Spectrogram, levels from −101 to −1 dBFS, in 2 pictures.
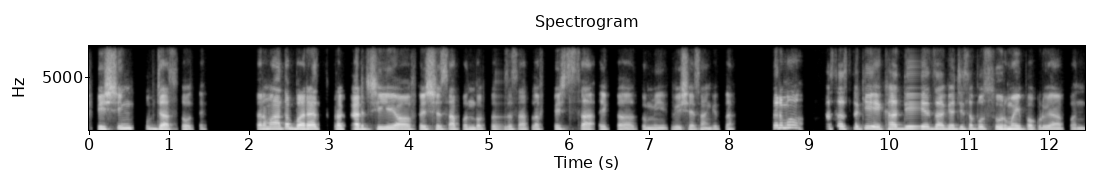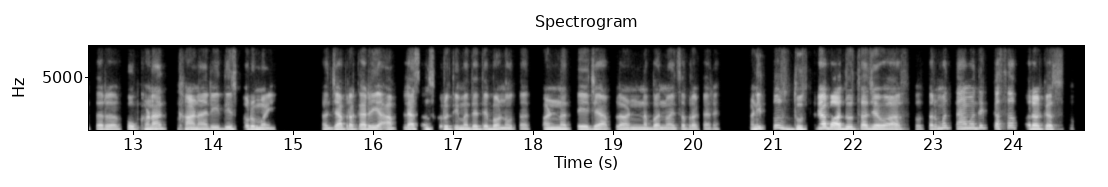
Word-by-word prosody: Fishing 195 +4 +3
खूप 190 -3 -9
जास्त 125 -3 +3
होते. 110 -5 -6 0.7
तर 165 0 +1
मग 180 +2 +1
आता 185 +2 +3
बऱ्याच 170 +1 +7 0.2
प्रकारची 155 0 +3
अ, 145 -2 +4
फिशेस 135 0 +1
आपण 130 0 -2
बघतो. 120 0 -6
जसं 130 +1 -6
आपला 135 +3 -5 0.2
फिशचा 145 -1 -2
एक 120 +1 -8
अ, 110 -2 -3
तुम्ही 115 -1 -5
विषय 115 +1 -3
सांगितला. 110 +2 -8 0.5
तर 235 - +4
मग 250 +1 0 0.4
कसं 190 +2 -1
असतं, 190 0 -2
की 210 - 0
एखादी 185 +2 +2
जागेची 165 -1 +1
सपोज 170 +2 -3
सुरमई 160 -3 +3
पकडूया 110 -3 -2
आपण, 105 +1 -8
तर 125 +1 0
कोकणात 145 +4 +1 0.2
खाणारी 145 +1 +1
ती 155 0 0
सुरमई 130 -9 -1 0.6
अ, - - -5
ज्या 125 +1 +5
प्रकारे 140 +2 +1
आपल्या 125 +2 0
संस्कृतीमध्ये 135 -1 -1
ते 140 - +2
बनवतात. 110 -5 -1 0.2
अन्न 130 0 +2
ते 125 0 +2
जे 130 +2 -1
आपलं 130 +2 -1
अन्न 125 +1 -1
बनवायचा 120 -1 -2
प्रकार 105 -4 -6
आहे. 95 - -12 0.4
आणि 170 +6 +3
तोच 220 0 -3
दुसऱ्या 150 +8 +4
बाजूचा 170 0 +6
जेव्हा 160 -1 +3
असतो, 115 0 -12
तर 165 - -1
मग 215 +5 -3
त्यामध्ये 205 +3 -1
कसा 210 +3 -2 0.2
फरक 155 -2 +4
असतो 120 +1 -3
140 Hz, 155 wpm, -21 LUFS, 125-165 Hz, 0.7 s, बऱ्याच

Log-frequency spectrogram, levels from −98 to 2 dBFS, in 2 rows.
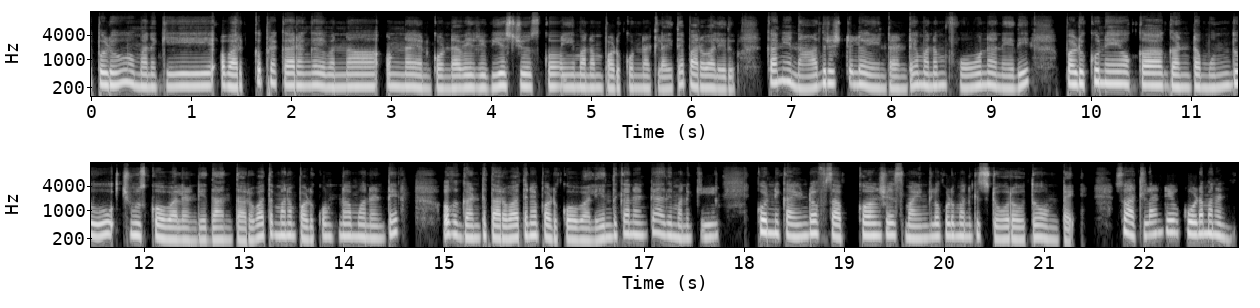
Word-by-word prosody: ఇప్పుడూ 240 -2 +3 0.2
మనకీ 215 0 -2 0.6
వర్క్ 215 +5 0
ప్రకారంగా 230 -3 +1
ఏవన్నా 210 0 -1 0.4
ఉన్నాయనుకోండి. 200 -2 -1
అవి 205 +1 +2
రివ్యూస్ 210 +2 +2
చూసుకోని 215 0 -1
మనం 205 0 -1
పడుకున్నట్లయితే 195 +1 -3
పర్వాలేదు. 200 -3 0 0.4
కానీ 280 +2 +3
నా 190 - -3 0.2
దృష్టిలో 250 -1 0
ఏంటంటే, 195 0 -3
మనం 225 +1 0
ఫోననేది 210 0 0 0.4
పడుకునే 250 +1 +4
ఒక 235 - -3 0.3
గంట 210 0 -1 0.2
ముందు 225 +4 +1 0.3
చూసుకోవాలండి. 195 -6 +1
దాని 190 0 -2
తర్వాత 190 +6 0
మనం 240 0 +1
పడుకుంటున్నాము 225 +3 -2
అనంటే 210 +5 -2 0.5
ఒక - - -5
గంట 215 +1 0
తర్వాతనే 215 +4 +3
పడుకోవాలి. 190 -3 0
ఎందుకనంటే 250 +3 -2
అది 240 -1 -1
మనకి 210 +1 -4 0.5
కొన్ని 275 -2 +5
కైండ్ 230 +3 +1
ఆఫ్ - - -12
సబ్‌కాన్షియస్ 240 +2 +1
మైండ్‍లో 210 +2 -1
కూడా 235 -1 +1
మనకి 225 0 -4
స్టోరవుతూ 195 +1 -1
ఉంటాయి. 185 -1 -6 0.4
సో, - - -14
అట్లాంటివి 270 +4 -1
కూడా 260 +1 +5
మనం 245 -3 +1
215 Hz, 125 wpm, -19 LUFS, 200-240 Hz, 0.6 s, కొన్ని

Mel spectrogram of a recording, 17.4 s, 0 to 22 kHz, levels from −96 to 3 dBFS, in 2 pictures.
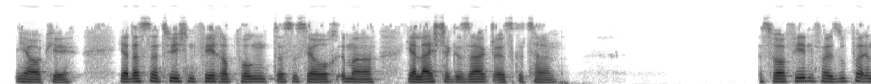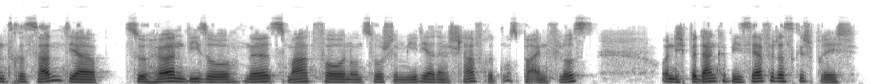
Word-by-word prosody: Ja, 130 -3 +3
okay. 115 -2 -2 0.4
Ja, 130 - +6
das 135 +1 +3
ist - - -10
natürlich 145 0 +2
'n 135 - -3
fairer 135 -2 +2
Punkt. 130 +1 -1
Das 120 +1 -2
ist 130 +1 -7
ja 125 - +5
auch 120 0 +3
immer, 120 -1 +1 0.3
ja, 125 - +5
leichter 125 +1 +5
gesagt 120 +1 +1
als 115 0 -1
getan. 110 -2 -5 2.0
Es 140 - -10
war 135 0 +7
auf 135 +2 -4
jeden 155 0 +3
Fall 140 -2 +1
super 145 +2 -1
interessant, 135 +6 -1
ja, 120 -3 +4 0.3
zu 125 -4 -1
hören, 130 +2 +5
wie 130 +1 +1
so, 120 -1 0
ne, 130 +1 +2
Smartphone 125 -2 -1
und 115 0 -5
Social 120 -2 -7
Media 120 +4 -2
deinen 110 -2 -4
Schlafrhythmus 145 +9 -7
beeinflusst. 125 - -4 0.6
Und 130 0 0
ich 120 - -6
bedanke 140 +3 +2
mich 120 -3 -4
sehr 145 +1 +2
für 170 - -4
das 150 -1 -1
Gespräch. 110 -7 -6
125 Hz, 160 wpm, -21 LUFS, 120-140 Hz, 2.0 s, war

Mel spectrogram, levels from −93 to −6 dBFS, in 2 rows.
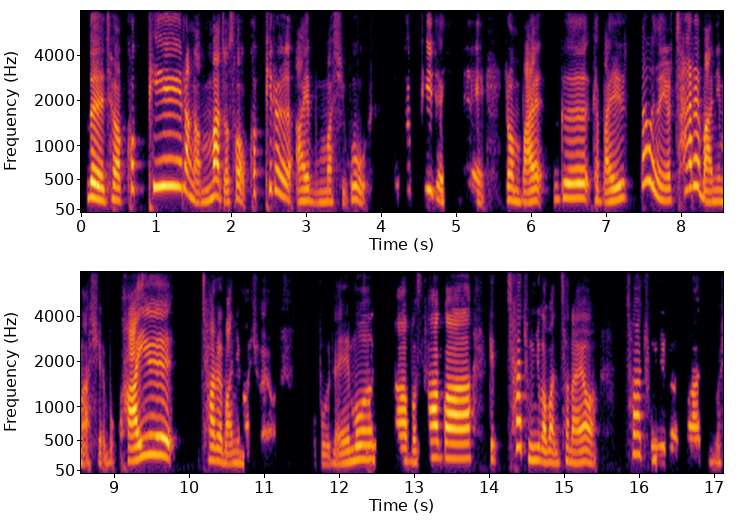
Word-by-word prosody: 네. 220 -5 +7
제가 185 +1 0
커피랑 380 +1 +3
안 150 0 -5
맞아서 185 -2 +2
커피를 305 - -3
아예 175 +2 -1
못 155 -3 -13
마시고 165 - -6 0.3
그 415 - -25
커피 350 0 -4
대신에 - - -7 0.3
그런 185 -4 -2
맑으 165 +3 +1 0.2
그 220 0 +3
맑다고 205 - -1
해야 - - -1
되나 185 -4 -1
차를 365 - 0
많이 165 - 0
마셔요. - - -9
뭐 - - -16
과일 275 - +4 0.4
차를 200 -3 -1
많이 150 +1 -5
마셔요. 145 -2 -14 0.6
뭐 140 -1 -12
레몬차, 205 +8 -2 0.4
뭐 170 -2 -6
사과 230 -2 +6 0.2
이렇게 220 -1 -9
차 390 +3 +1
종류가 200 - -2
많잖아요. 165 +1 -3 0.4
차 290 -1 -2
종류를 405 +7 -10 0.3
많이 175 0 -4 0.2
마셔 155 - -16
205 Hz, 280 characters per minute, -22 LUFS, -, 0.6 s, 네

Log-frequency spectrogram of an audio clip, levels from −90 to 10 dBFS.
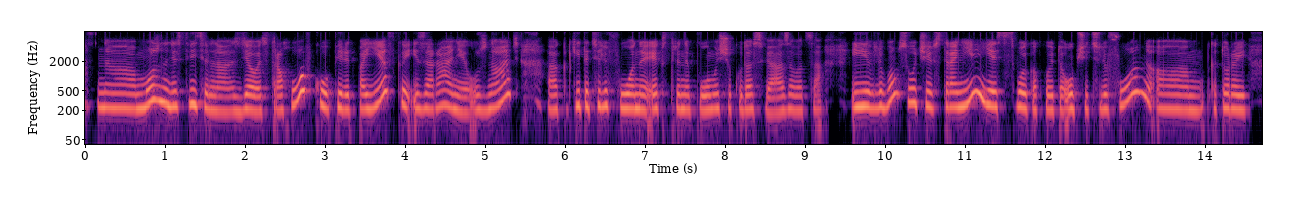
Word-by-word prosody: на 225 -1 -1
Можно 280 +7 +4
действительно 240 -6 0
сделать 190 0 +1
страховку 255 - +2
перед 210 -2 -1
поездкой 255 - +1
и - - -3
заранее 215 -3 -1
узнать, 245 - -1 0.3
а, 200 0 -2
какие-то 245 +3 -2
телефоны 235 -3 +1
экстренной 215 -1 -2
помощи, 205 +2 -2
куда 205 0 -3
связываться. 195 - -5 0.3
И, 240 +1 +4
в 225 - -3
любом 245 - +1
случае, 275 - 0
в - - -6
стране 245 - +3
есть 245 -1 +3
свой 240 -2 +1
какой-то 200 -1 -3
общий 215 -1 0
телефон, 210 - -2 0.3
ам, 205 -1 -3
который 210 -2 -1
220 Hz, 120 wpm, -22 LUFS, 205-245 Hz, 0.3 s, Можно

